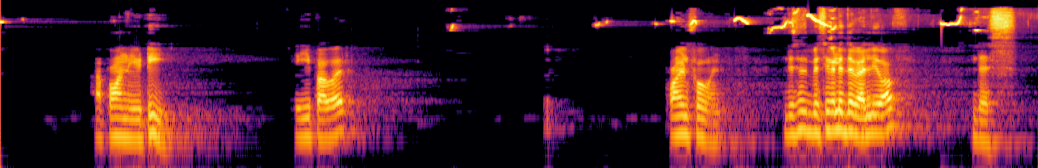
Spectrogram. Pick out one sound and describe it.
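A young man explains calmly into a close microphone, in short bursts.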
